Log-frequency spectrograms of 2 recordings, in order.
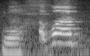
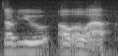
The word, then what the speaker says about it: Wolf: Say it like WOOF. Wolf? Or or WUF. Or WUF, yeah. As opposed to wolf. With that, you gotta hit that L.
